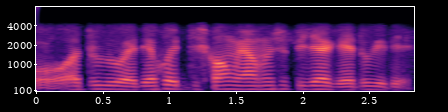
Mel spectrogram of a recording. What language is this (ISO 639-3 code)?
mni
